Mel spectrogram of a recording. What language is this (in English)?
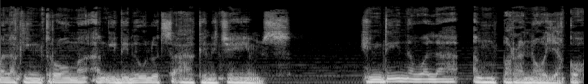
Filipino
